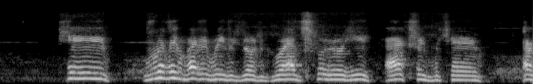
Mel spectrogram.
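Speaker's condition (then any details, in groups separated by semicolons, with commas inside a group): Spinal muscular atrophy; speaks with trach and ventilator, slightly clearer now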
